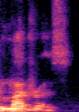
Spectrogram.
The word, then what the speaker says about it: mudras: Mudras? Hand mudras.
